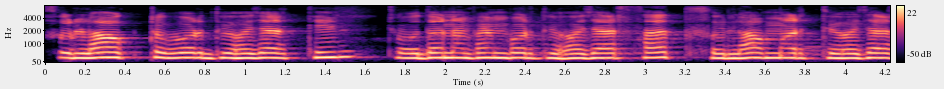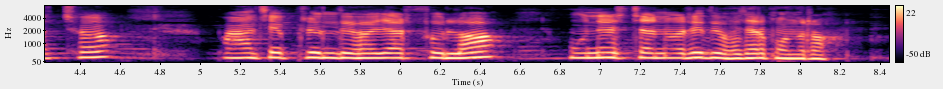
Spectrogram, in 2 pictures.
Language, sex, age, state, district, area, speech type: Odia, female, 18-30, Odisha, Bargarh, urban, spontaneous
